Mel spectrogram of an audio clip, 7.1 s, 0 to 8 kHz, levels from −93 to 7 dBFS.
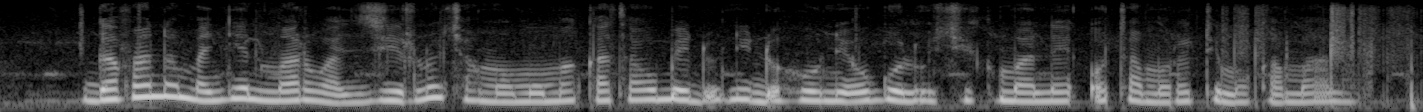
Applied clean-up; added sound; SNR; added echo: none; none; none; none.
